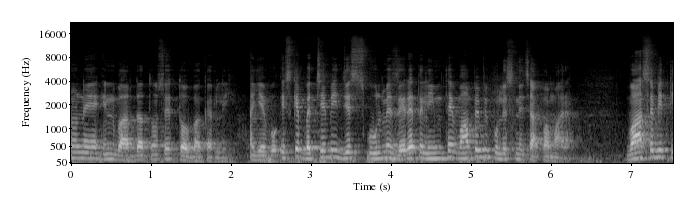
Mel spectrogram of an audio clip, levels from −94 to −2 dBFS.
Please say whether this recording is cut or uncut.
cut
